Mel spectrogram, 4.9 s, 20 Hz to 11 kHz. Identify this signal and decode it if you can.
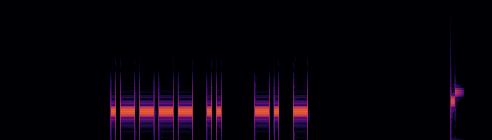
Morse code, heard as a keyed tone, about 25 wpm, 700 Hz. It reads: 1I NT
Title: Winter Field Day Exchanges Encore 25wpm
